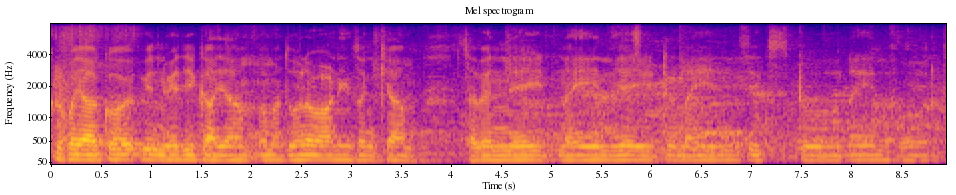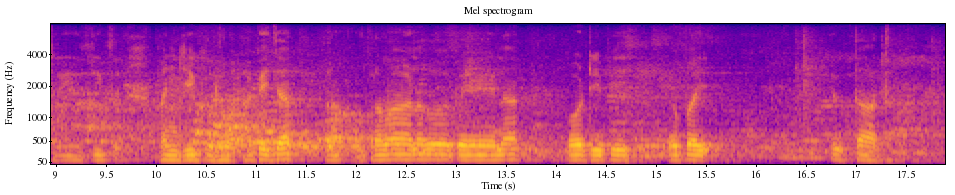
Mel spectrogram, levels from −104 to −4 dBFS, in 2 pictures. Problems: continuous background conversations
